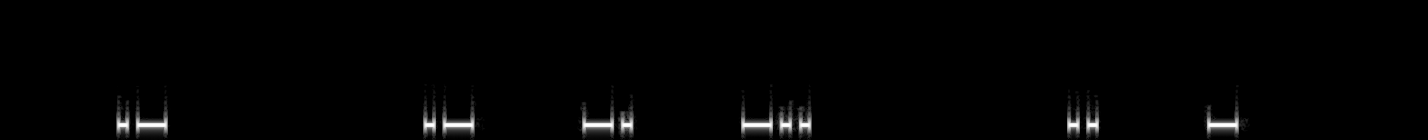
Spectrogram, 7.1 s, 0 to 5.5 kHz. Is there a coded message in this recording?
Yes: Morse code from 0.6 to 6.2 s, heard as a keyed tone, about 25 wpm, spaced as for 12 wpm, 600 Hz. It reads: A AND IT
